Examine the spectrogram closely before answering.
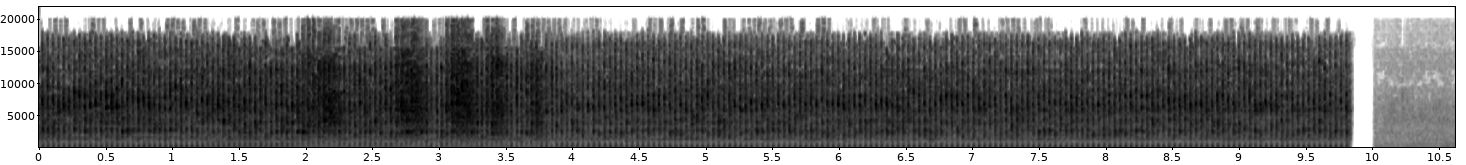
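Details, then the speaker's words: Troy-Bilt run with no muffler and a borrowed gas tank, gives a loud, even, rapid exhaust rap with no misses; runs well, debris blowing from under the cover, possible mouse nest. "Well, it seems to run pretty good. I think I need to take that cover off though. There's some debris blowing out from under there."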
